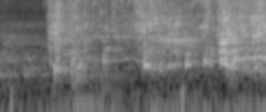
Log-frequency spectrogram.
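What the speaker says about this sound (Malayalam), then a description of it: "ഇനി ഒരു പാത്രം കൂടി വെള്ളം ഒഴിച്ചു കൊടുക്കുക" Water is poured from a vessel into a cooking pot while making ghee rice, a steady splashing pour starting after a brief pause and continuing close by with uneven bursts.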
